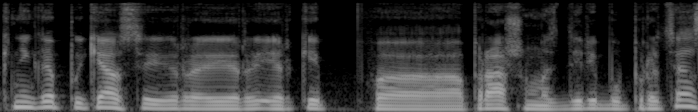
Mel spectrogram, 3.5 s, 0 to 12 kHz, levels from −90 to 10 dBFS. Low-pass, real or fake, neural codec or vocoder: 10.8 kHz; real; none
